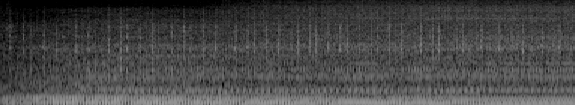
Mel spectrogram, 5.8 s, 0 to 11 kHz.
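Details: 1991 Honda Prelude Si petrol engine idling with AC on: fast tick about four a second with a faint steady whine; idle revs up and down, belt noises suspected after AC belt work; cause unconfirmed.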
